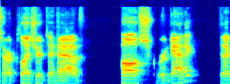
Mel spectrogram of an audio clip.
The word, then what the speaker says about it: Skrgatic: Today, it's our pleasure to have Paul Skrgatic. Did I pronounce that right? That's right. Skrgatic, and he and his partner Michael own a wonderful B&B in Edinburgh called the Crescent House.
